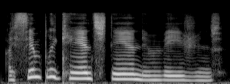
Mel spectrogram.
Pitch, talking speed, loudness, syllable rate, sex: 240 Hz, 130 wpm, -16 LUFS, 3.8 syllables/s, female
